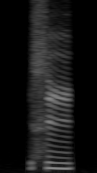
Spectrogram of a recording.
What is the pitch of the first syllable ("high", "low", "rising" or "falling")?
low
